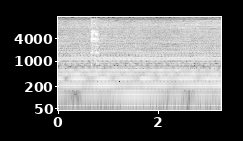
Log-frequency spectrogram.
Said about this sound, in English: Saved by the foghorn.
